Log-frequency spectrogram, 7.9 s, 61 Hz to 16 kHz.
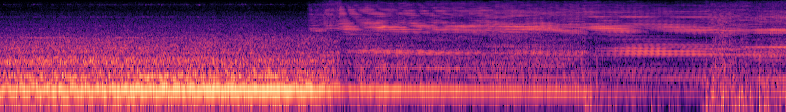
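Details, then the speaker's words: Sagar spindle moulder with 16-inch box joint cutting attachment, not set up perfectly: steady motor hum, then a loud rasping cut with a fluttering, buzzing vibration as the cutter comes down; vibration source undetermined. "tight you can hear that vibration on the way down i'm not sure what that is now the machine isn't set up perfectly"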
